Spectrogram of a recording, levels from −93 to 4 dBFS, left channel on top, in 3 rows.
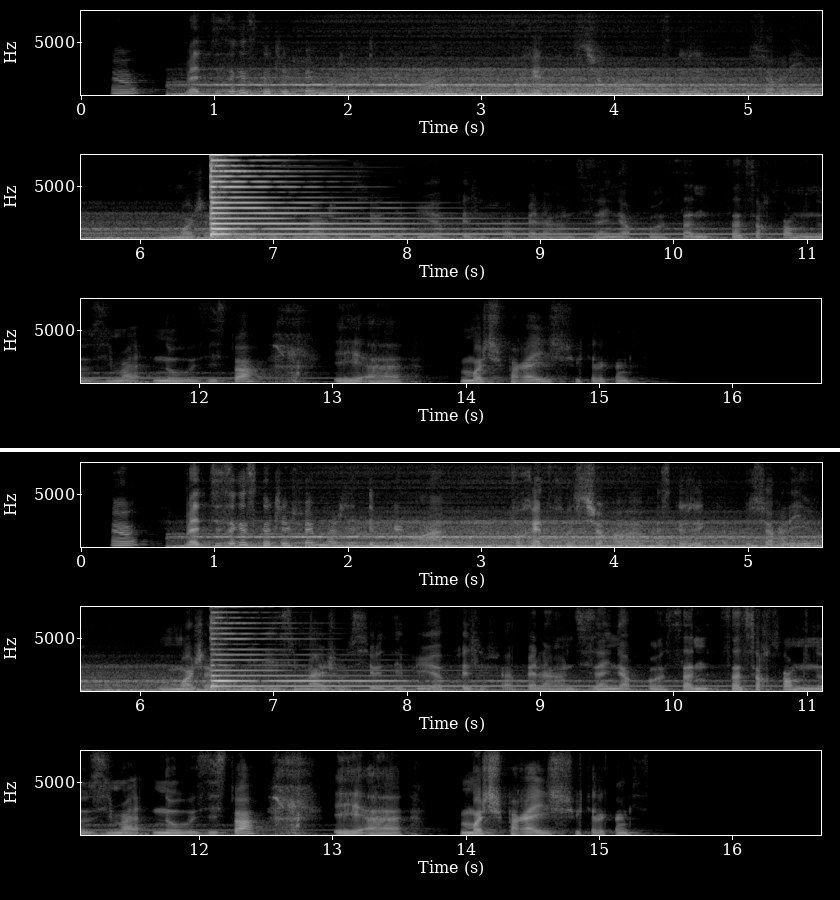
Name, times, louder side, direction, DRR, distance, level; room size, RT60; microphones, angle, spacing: sound 1, 0.6-12.0, equal, 10° right, 0.9 m, -40 dB
voice 1, 0.8-2.8 3.2-4.7 5.0-5.6 6.1-13.5 14.0-15.4, right 4 dB, 35° right, 18 dB, 0.4 m, -44 dB
Keyboard (musical), 6.5-11.0, left 6 dB, 80° left, 0.4 m, -30 dB
9.8 x 8.6 x 6.2 m, 0.70 s
head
